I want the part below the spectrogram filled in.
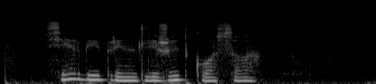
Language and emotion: Russian, sad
